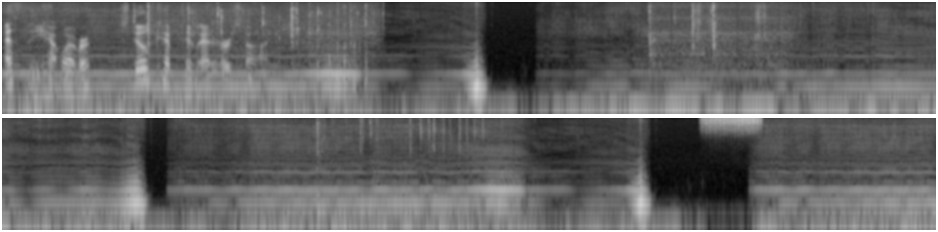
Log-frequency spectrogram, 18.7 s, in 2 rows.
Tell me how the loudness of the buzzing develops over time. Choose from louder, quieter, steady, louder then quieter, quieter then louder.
steady.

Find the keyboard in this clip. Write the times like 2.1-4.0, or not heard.
1.4-3.9, 6.5-8.0, 12.4-14.2.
